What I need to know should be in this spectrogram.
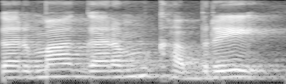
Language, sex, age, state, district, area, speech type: Hindi, female, 60+, Madhya Pradesh, Balaghat, rural, read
